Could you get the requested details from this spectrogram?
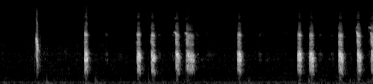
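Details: Red-legged partridge singing with rough, chopped notes, some single and some in quick doubles, at irregular intervals, building into a faster run near the end.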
